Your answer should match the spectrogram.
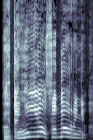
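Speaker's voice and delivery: put-on very high, wailing servant girl; acted tearful wail; sobbing protest. A narrator's reading. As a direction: plead tearfully in a high little voice. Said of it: "рыдая, оправдывалась Бекки".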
